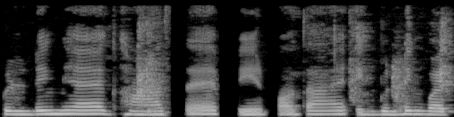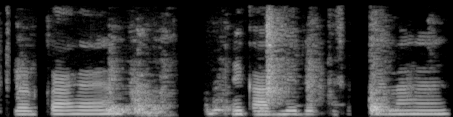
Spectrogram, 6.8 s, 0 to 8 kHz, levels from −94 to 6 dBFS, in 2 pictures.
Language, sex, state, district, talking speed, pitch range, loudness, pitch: Hindi, female, Bihar, Sitamarhi, 160 wpm, 205-240 Hz, -24 LUFS, 225 Hz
